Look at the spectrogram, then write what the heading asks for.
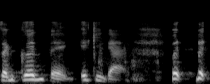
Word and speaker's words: ikigai: ikigai i k i g a i it's pronounced like ooh icky guy but it really means a little Wiki guy it's a good thing icky guy but but icky guy is um it's about you finding your purpose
